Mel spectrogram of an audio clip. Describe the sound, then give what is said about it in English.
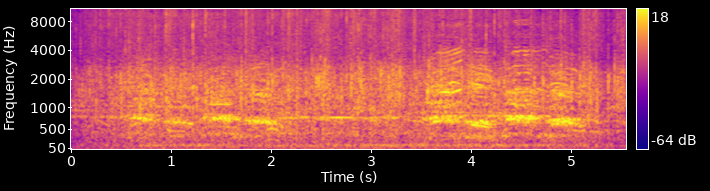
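Hundreds of sailors aboard ship cheer, clap and chant as Captain Crozier leaves in a relatively contained space, making a dense, sustained roar of crowd voices that swells and ebbs throughout. “hundreds of the sailors who are left aboard meet in a relatively contained space, basically say, we're going to cheer this guy off. They're chanting, Captain Crozier.”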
